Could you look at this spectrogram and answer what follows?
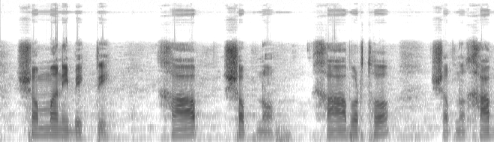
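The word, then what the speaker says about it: خواب: খাজা অর্থ সম্মানী ব্যক্তি তারপরে খাওয়াব পড়ি নাই খাব পড়েছি মানে ওয়াও সাইলেন্ট ওয়াও পড়তে হবে না খাব অর্থ স্বপ্ন খাহেশ খাওয়া হেশ ছিল ওয়াও সাইলেন্ট এজন্য খাহেশ খাহেশ অর্থ ইচ্ছা।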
